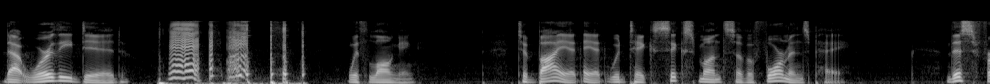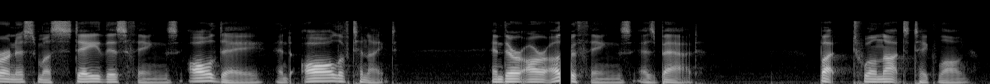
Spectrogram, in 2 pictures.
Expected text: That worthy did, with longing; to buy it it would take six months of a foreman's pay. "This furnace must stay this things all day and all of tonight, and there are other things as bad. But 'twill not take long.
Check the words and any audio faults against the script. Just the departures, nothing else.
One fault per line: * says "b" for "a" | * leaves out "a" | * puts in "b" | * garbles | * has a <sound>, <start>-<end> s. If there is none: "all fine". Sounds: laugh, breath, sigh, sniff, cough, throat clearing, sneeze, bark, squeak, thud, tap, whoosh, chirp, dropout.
* has a squeak, 1.6-3.1 s
* has a dropout, 15.5-15.6 s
